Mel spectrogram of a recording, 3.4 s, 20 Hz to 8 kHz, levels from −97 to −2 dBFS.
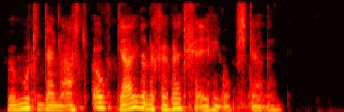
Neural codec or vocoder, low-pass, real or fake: vocoder, 44.1 kHz, 128 mel bands, Pupu-Vocoder; 7.2 kHz; fake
